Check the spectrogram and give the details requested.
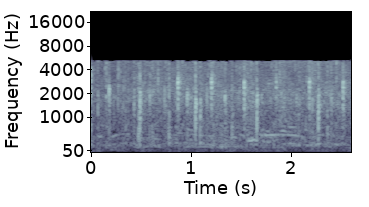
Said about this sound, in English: give the Nigerian church a clap offering.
